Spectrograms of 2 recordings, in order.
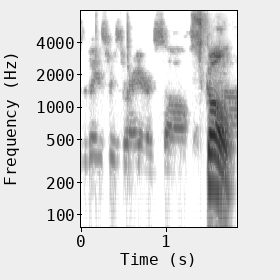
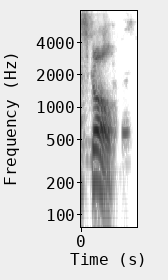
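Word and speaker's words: skål: do you say yeah cheers scull skull kind of like skull is Skull more skull than scull skull skull yeah skull very similar to um yeah it's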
